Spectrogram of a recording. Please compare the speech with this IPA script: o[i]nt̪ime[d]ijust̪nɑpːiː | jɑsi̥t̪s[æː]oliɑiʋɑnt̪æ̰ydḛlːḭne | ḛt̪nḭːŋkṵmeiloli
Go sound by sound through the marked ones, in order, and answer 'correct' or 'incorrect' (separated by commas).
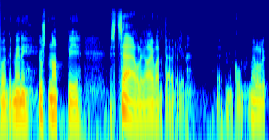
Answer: correct, incorrect, correct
